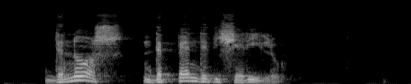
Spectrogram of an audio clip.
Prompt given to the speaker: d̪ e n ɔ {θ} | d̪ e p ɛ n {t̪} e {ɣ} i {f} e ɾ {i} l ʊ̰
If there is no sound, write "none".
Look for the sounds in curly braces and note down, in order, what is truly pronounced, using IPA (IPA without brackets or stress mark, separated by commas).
s, d̪, ð, ʃ, i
